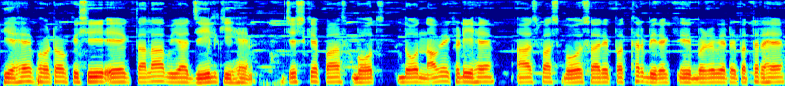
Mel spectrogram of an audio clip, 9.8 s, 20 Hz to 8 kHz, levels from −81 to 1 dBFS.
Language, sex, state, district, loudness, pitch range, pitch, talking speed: Hindi, male, Rajasthan, Bikaner, -14 LUFS, 110-120 Hz, 115 Hz, 155 wpm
